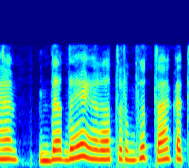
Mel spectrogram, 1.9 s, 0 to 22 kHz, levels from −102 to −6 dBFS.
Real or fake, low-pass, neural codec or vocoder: fake; 7.2 kHz; codec, 16 kHz, 2 kbps, FreqCodec, larger model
